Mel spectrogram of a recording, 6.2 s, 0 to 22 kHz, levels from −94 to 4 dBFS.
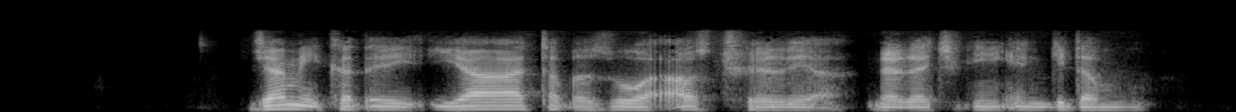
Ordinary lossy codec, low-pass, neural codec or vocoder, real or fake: AAC, 48 kbps; 7.2 kHz; codec, 16 kHz, 1.1 kbps, Voila-Tokenizer; fake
